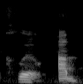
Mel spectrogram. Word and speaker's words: clew: with the kids, because I haven't got a clue what to call the last corner, so they just called it the clew. The only wrinkle in that, it's spelled CLEW, just to make it extra fun.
